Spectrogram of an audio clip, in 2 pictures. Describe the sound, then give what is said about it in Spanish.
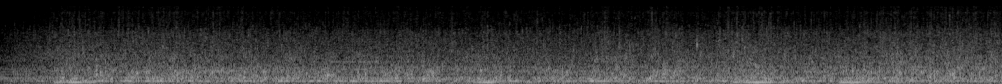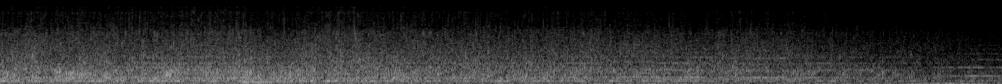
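A river's flowing water rushes steadily and fairly loudly for the whole stretch, a dense, continuous churning with no voices, easing off slightly near the end. “No está de más recordar al profundo y delicioso lago siempre apacible y al tormentoso río.”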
